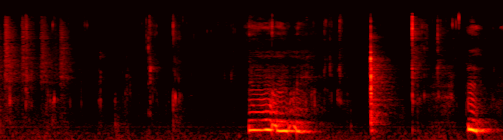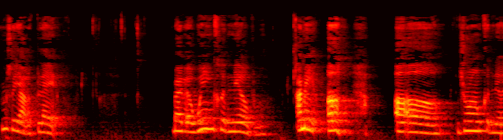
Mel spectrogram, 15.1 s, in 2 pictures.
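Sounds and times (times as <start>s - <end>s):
soft chewing: 0.0s - 7.6s, 8.6s - 10.1s
wet mouth clicks: 4.4s - 7.0s.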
